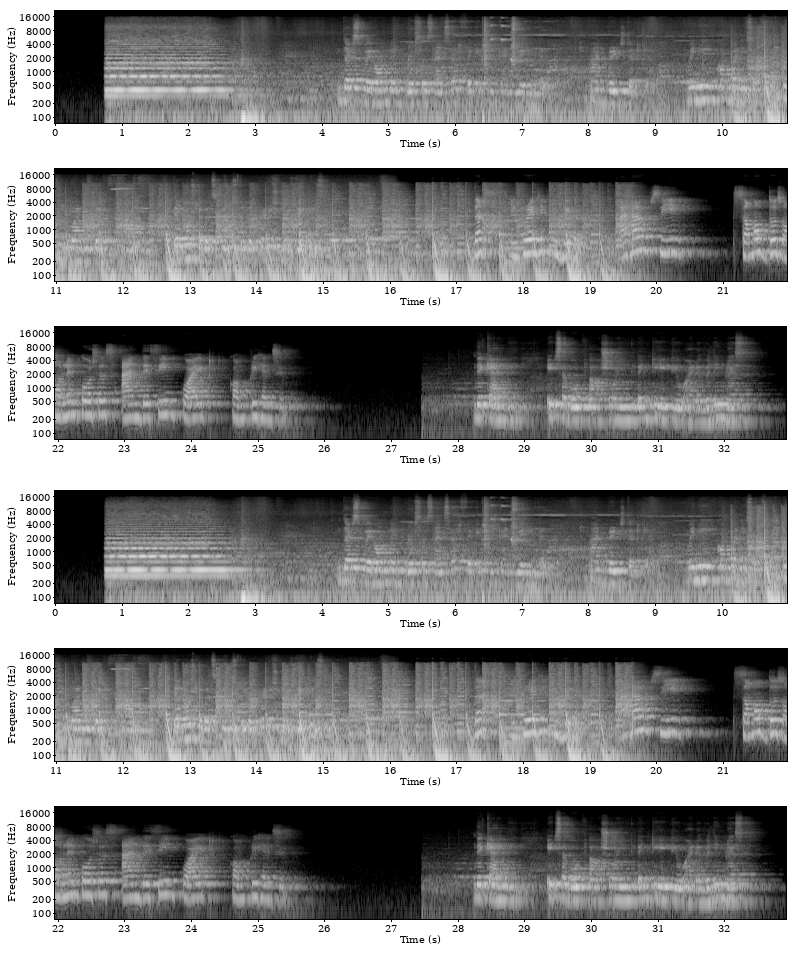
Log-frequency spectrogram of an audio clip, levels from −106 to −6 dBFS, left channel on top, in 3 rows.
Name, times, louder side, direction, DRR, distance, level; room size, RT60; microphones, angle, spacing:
sound 1, 0.7-16.1, equal, 20° left, 3.3 m, -33 dB
voice 1, 4.1-15.1 27.5-32.3, equal, ahead, 0 dB, 6.2 m, -35 dB
sound 2, 10.0-19.7, right 1 dB, 20° right, 2.2 m, -31 dB
voice 2, 17.2-18.9 19.4-20.4 21.2-24.2 24.6-25.4, left 2 dB, 45° left, 2 dB, 2.3 m, -35 dB
26.0 x 24.0 x 5.2 m, 0.94 s
head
